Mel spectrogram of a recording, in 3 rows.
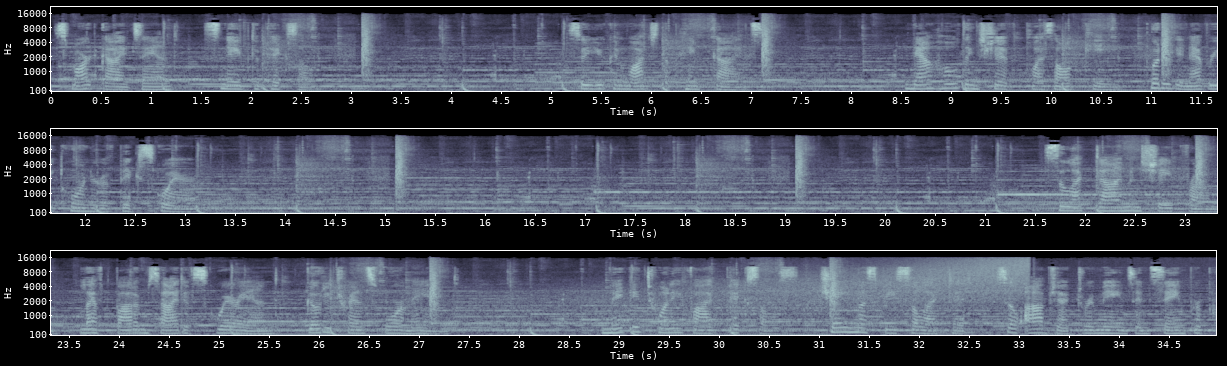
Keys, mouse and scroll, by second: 5.7-12.0 drag, 13.1-13.4 scroll down 1, 13.7 alt+scroll down 1, 14.7-22.9 drag, 25.8-29.0 drag, 32.7 ctrl+a, 33.1-33.6 typing.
